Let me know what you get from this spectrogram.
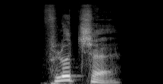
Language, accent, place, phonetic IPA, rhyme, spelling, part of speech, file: German, Germany, Berlin, [ˈflʊt͡ʃə], -ʊt͡ʃə, flutsche, verb, De-flutsche.ogg
- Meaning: inflection of flutschen: 1. first-person singular present 2. first/third-person singular subjunctive I 3. singular imperative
